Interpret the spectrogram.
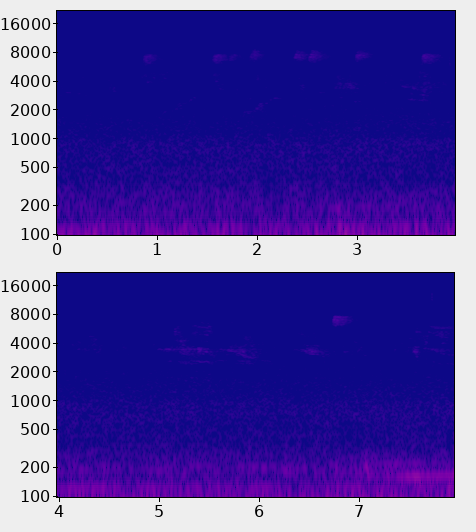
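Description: Faint ambience of small birds chirping, many short high notes coming every half second or so, over a steady low rumble.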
